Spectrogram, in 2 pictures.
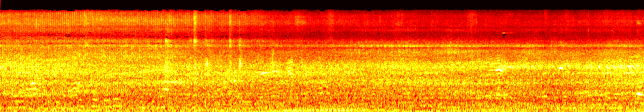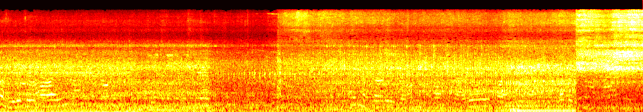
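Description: A fire engine's diesel engine idles nearby with a low rumble.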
